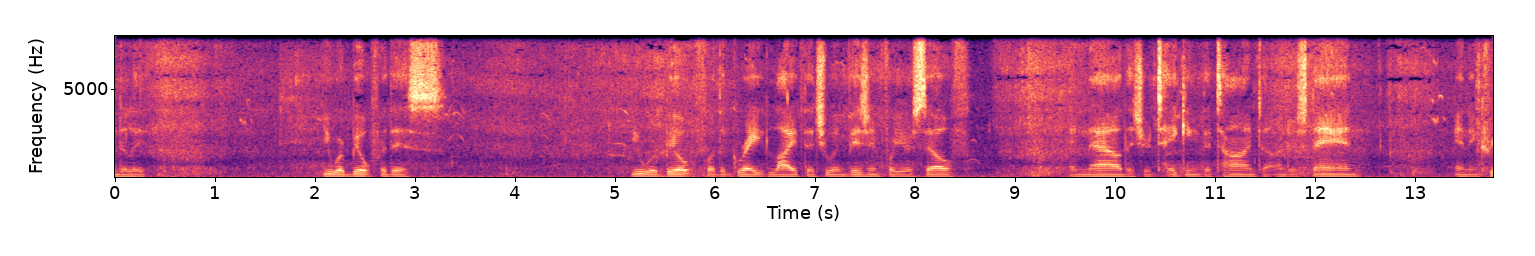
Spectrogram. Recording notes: Beach Meditation (Real Life Coastal Ambiance). This soothing meditation and affirmation was recorded at the edge of the ocean water.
